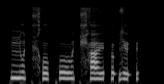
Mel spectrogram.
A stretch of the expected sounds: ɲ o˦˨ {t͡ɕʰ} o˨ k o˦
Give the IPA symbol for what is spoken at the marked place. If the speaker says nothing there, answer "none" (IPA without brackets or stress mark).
t͡ɕʰ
